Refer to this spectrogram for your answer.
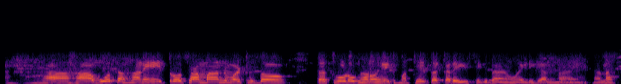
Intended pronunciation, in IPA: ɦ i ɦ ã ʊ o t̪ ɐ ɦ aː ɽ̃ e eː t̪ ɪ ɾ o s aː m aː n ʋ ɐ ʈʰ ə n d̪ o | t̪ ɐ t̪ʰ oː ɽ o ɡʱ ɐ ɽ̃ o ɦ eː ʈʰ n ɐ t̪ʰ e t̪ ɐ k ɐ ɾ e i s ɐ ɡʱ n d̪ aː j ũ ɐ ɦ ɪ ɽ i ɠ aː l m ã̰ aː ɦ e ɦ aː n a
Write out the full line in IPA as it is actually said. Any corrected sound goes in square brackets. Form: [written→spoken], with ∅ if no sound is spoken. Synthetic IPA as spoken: ɦ [i→a] ɦ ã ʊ o t̪ ɐ ɦ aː ɽ̃ e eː t̪ ɪ ɾ o s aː m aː n ʋ ɐ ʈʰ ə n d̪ o | t̪ ɐ t̪ʰ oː ɽ o ɡʱ ɐ ɽ̃ o ɦ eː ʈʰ [n→m] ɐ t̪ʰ e t̪ ɐ k ɐ ɾ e i s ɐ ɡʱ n d̪ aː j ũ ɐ ɦ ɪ ɽ i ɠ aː l m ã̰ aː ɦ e ɦ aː n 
